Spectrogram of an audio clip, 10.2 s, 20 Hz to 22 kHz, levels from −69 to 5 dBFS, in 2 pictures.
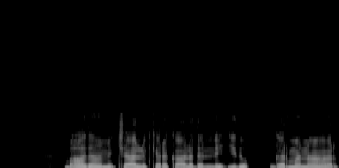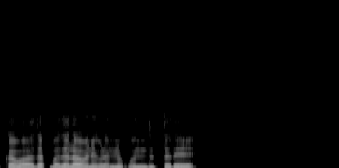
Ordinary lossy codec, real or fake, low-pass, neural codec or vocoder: none; fake; 7.2 kHz; vocoder, 44.1 kHz, 80 mel bands, Vocos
